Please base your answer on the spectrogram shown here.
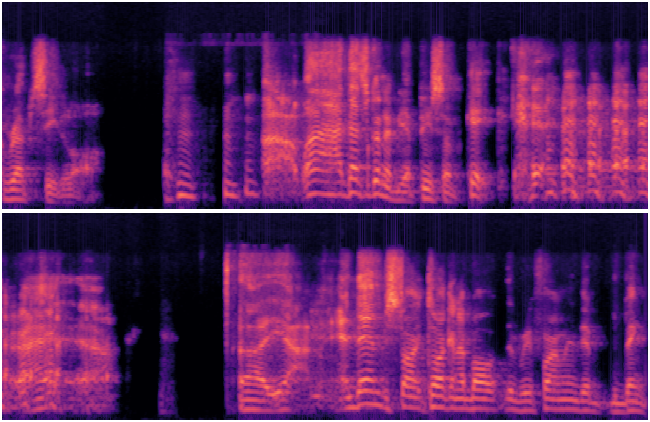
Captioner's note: laughter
